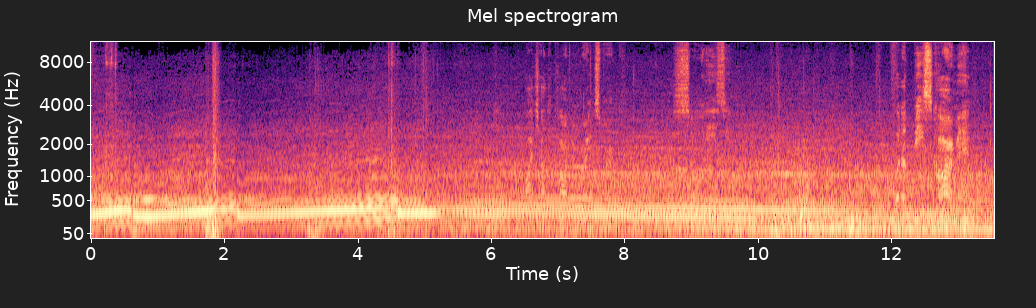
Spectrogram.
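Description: A car accelerates hard down an open strip, its engine note climbing steadily through the gears with a rising whir and a loud, continuous roar close to the microphone.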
